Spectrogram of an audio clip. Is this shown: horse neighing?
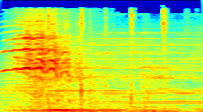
yes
